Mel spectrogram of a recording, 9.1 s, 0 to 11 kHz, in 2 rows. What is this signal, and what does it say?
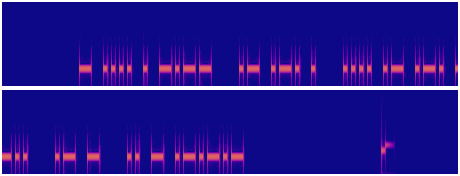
Morse code, heard as a keyed tone, about 30 wpm, 700 Hz. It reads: THEY ARE HARD AT IT.
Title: Sentences from Top 300 Words 30wpm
